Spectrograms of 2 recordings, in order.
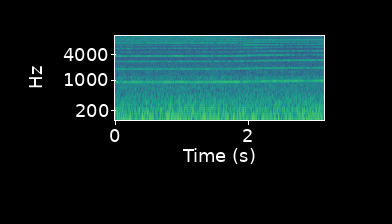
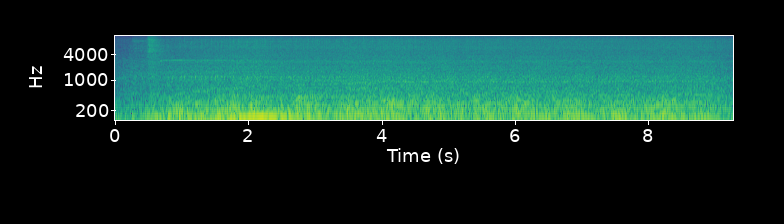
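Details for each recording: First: Volvo Penta/Crusader marine EFI water-cooled electric fuel pump squealing near 1 kHz over engine rumble, worsening and hot, because its raw-water cooling line is restricted; verify water flow before replacing the pump. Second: Volvo Penta/Crusader marine EFI engine with a water-cooled electric fuel pump, after clearing failed raw-water impeller fragments from the pump's cooling line: steady low rumble at idle and revving, with the previous fuel-pump squeal gone.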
